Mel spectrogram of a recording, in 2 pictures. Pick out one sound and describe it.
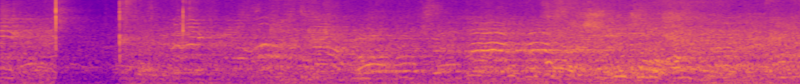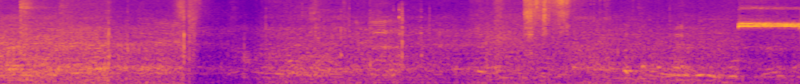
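A crowd of spectators and players shouts and cheers in a large echoing hall.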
